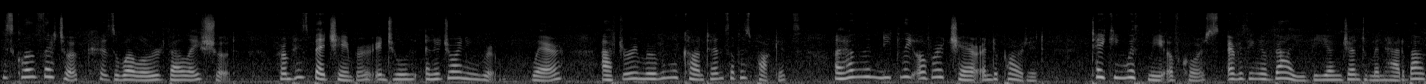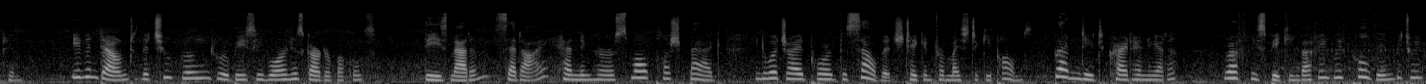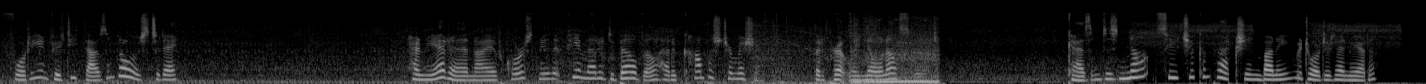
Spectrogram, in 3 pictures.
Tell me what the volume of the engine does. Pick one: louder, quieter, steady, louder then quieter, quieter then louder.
louder.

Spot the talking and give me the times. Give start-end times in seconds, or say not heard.
0.0-30.4, 32.5-38.0, 39.1-42.6.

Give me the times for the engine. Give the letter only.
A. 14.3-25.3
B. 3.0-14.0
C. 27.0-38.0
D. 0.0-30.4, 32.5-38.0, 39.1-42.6
C.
